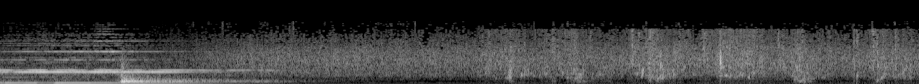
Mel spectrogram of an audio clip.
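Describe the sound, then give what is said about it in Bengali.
Heavy rain falls on a street as a dense, steady hiss of water with scattered louder splashes. It comes in after a few seconds of low tonal music that fades away. “সে প্রবল বৃষ্টিতে রাস্তায় দাঁড়িয়ে কাক ভেজা হচ্ছে।”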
